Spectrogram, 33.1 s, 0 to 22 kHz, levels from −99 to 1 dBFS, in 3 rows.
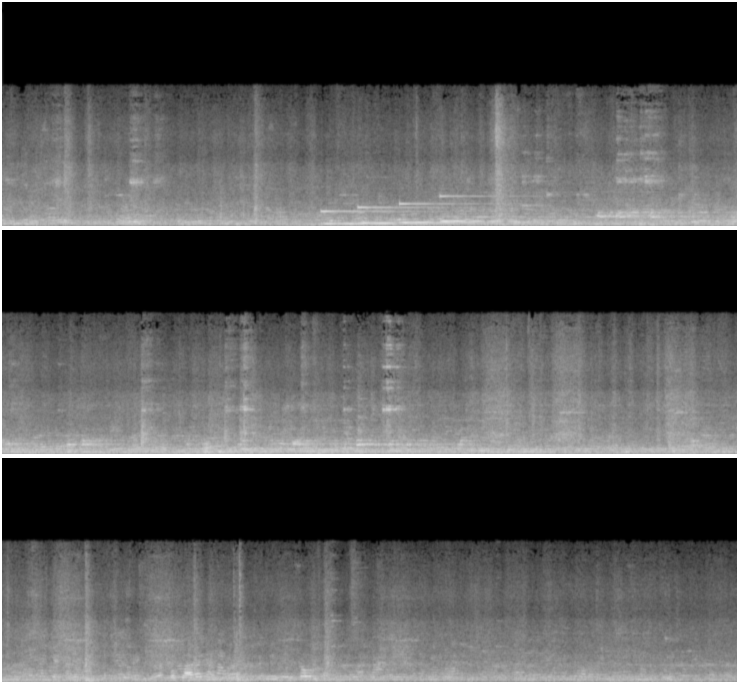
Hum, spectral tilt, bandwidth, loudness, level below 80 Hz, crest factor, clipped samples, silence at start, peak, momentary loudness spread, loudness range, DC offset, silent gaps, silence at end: none; -4 dB/octave; 14 kHz; -19 LUFS; -42 dBFS; 18 dB; under 0.1%; 0 s; -2 dBFS; 9 LU; 8 LU; under 0.1%; none; 0 s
